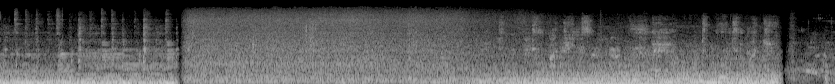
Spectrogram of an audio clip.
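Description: Low rumble of a vehicle moving along a street for about two seconds, then a sudden cut to surf breaking over coastal rocks, a steady rush of noise that stops abruptly near the end.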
